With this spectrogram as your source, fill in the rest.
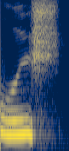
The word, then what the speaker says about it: Richelieu: Your character's name is, again, and I'm sorry, I'm not going to pronounce it. Cardinal Richelieu. Cardinal Richelieu.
